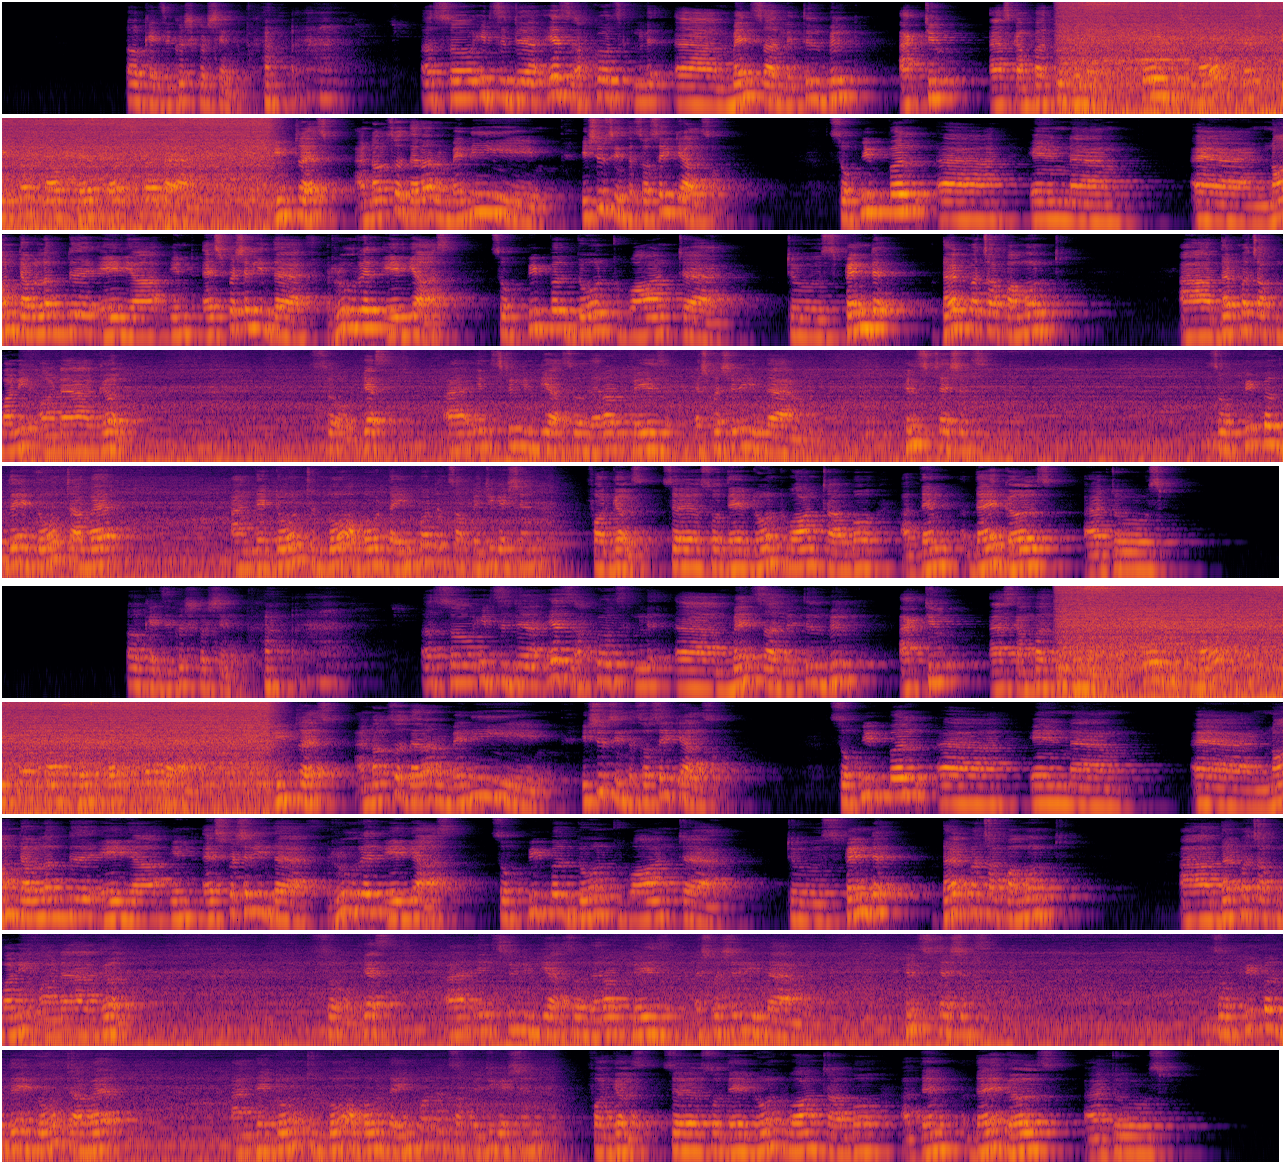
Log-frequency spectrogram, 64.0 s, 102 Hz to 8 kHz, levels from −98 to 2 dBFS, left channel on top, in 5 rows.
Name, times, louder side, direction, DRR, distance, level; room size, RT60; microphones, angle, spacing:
voice 1, 1.3-3.4 4.2-8.6 9.0-9.6 9.9-14.9 15.5-18.2 18.6-20.0 21.2-24.1 24.7-30.1 30.5-32.8 33.5-34.6 35.0-36.2 37.4-39.8 41.5-42.4 42.8-46.6 47.4-48.3 50.5-52.5 53.5-56.7 57.1-61.7 62.1-62.9, left 2 dB, 30° left, 0 dB, 1.3 m, -31 dB
sound 1, 10.5-15.5, right 1 dB, 70° right, 4.9 m, -29 dB
sound 2, 38.6-56.8, left 1 dB, 5° left, 4.9 m, -40 dB
8.3 x 8.1 x 7.6 m, 0.87 s
head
